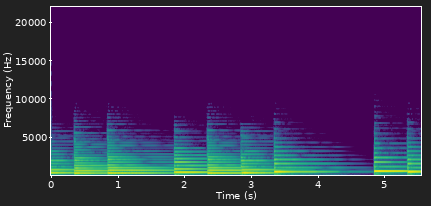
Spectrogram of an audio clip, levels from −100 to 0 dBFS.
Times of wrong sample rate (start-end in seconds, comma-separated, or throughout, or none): none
